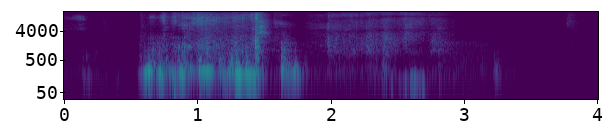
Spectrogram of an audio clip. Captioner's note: silence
